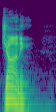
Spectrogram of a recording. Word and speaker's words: Gianni: There is no J in the Italian alphabet, so to achieve that sound, the letter G-I are used. Therefore, Gianni is not pronounced Gianni. It is simply pronounced as you spelled it in the Americanized way, Johnny.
